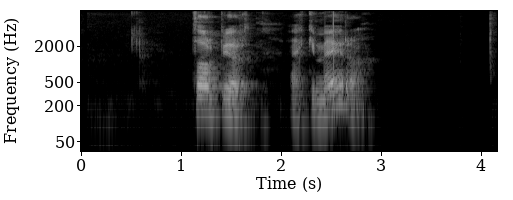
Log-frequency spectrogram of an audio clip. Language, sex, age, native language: Icelandic, male, 40-49, Icelandic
